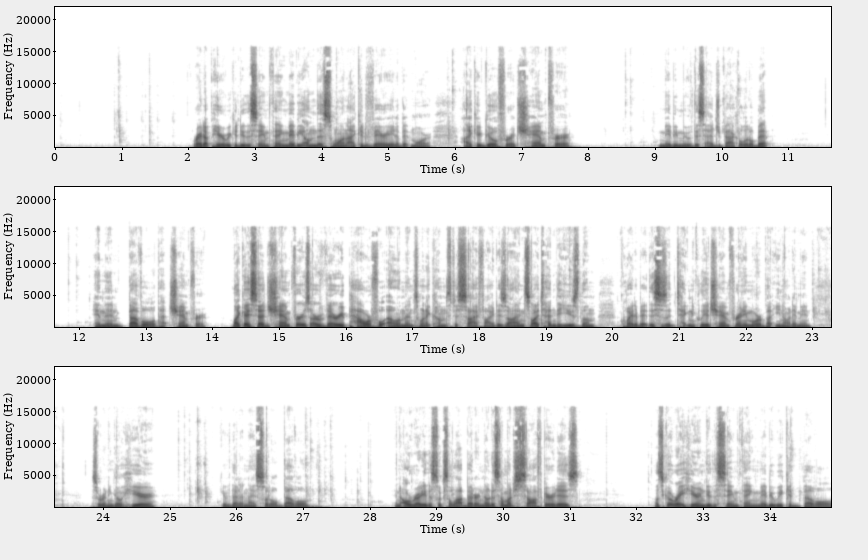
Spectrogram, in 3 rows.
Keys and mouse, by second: 0.0-0.8 middle drag, 1.0 shift+middle drag, 1.5 middle drag, 2.7 middle drag, 3.3 middle click, 4.5 KP_3, 5.9 ctrl+b, 8.7 middle click, 9.5 click, 9.7 middle click, 10.0 g, 12.1 middle drag, 18.4 middle click, 19.3 alt+a, 20.0 middle click, 22.2 shift+click, 22.5 middle click, 23.2 ctrl+b, 26.0-26.3 middle drag, 27.0 alt+a, 27.4 shift+middle drag, 27.8 middle drag, 28.4 middle drag, 29.0 KP_3, 31.2-32.1 middle drag, 33.0 Tab, 33.7 middle drag, 34.2 ctrl+b.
